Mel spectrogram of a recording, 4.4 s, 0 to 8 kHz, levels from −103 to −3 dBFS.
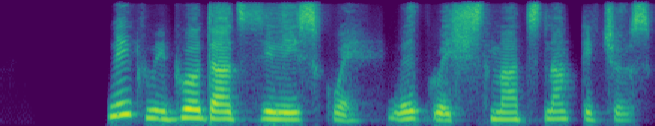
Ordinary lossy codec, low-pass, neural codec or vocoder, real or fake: Opus, 64 kbps; 7.2 kHz; codec, 16 kHz, 0.5 kbps, X-Codec, HuBERT features, trained on general audio; fake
